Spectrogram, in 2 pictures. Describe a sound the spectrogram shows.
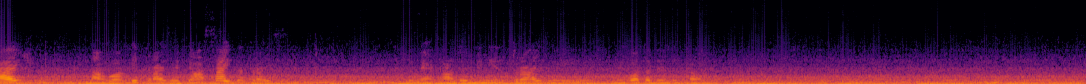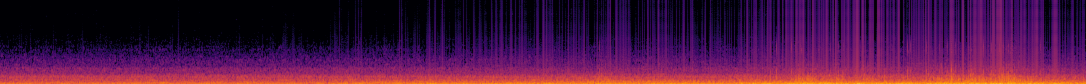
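A car engine hums low, then grows louder as the car pulls away.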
